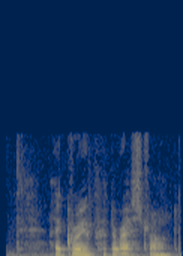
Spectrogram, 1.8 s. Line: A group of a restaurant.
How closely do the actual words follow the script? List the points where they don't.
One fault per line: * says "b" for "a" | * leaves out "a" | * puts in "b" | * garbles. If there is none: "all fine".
all fine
